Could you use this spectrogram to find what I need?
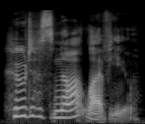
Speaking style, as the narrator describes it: Valentine smiled sadly

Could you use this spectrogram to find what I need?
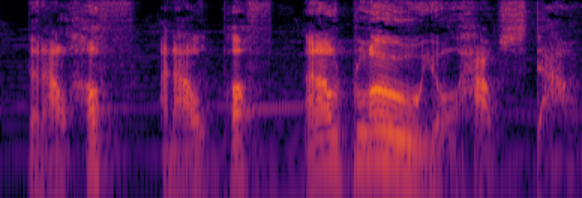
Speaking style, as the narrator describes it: growled the big bad wolf

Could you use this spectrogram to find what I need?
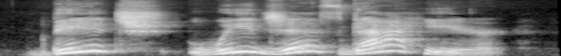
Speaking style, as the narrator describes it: yelled Jackie's nosy ass over the club music

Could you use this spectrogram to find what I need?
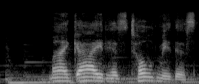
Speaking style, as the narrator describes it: Plotno shouted

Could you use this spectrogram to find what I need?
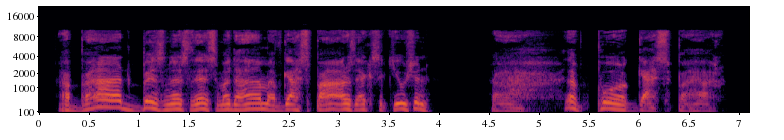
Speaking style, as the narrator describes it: with a sigh of great compassion

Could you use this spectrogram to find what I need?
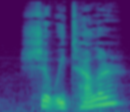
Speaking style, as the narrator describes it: whispered

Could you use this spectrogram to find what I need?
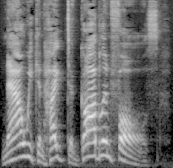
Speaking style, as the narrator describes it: Lucas said triumphantly

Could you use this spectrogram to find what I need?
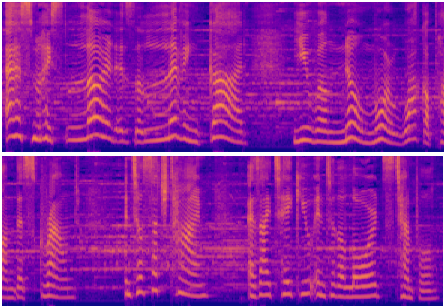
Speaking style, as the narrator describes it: Anna exclaimed

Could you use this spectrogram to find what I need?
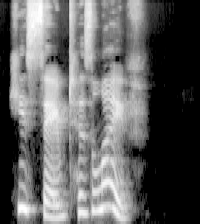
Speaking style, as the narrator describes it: Maid, wife, and widow cried

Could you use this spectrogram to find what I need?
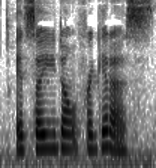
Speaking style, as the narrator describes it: Louis admits, hating the way his voice wavers a little

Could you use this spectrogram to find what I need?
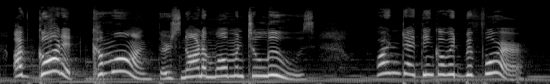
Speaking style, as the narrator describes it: He jumped up and shouted

